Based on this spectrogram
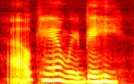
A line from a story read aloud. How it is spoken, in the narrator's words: groaned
